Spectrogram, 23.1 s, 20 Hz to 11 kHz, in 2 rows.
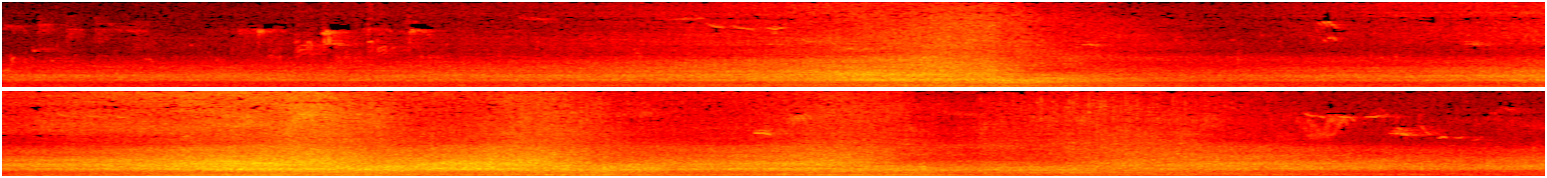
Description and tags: Traffic Slow UK Suburb 01
English residential street. Passing traffic and bird calls.
Birds, England, Gosforth, Newcastle-upon-Tyne, Residential, Street, Suburb, Traffic, UK, Vehicles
